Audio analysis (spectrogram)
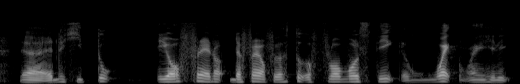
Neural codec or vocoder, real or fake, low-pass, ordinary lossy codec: none; real; 7.2 kHz; none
